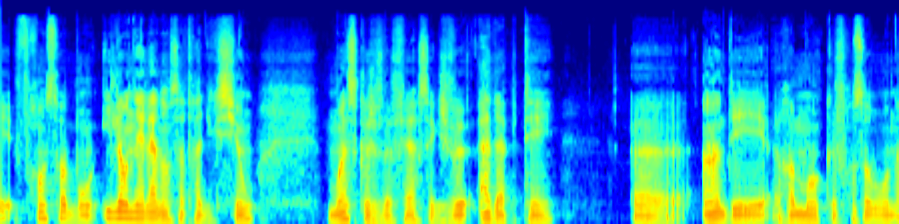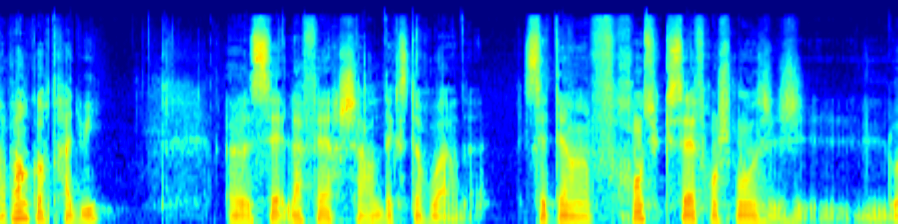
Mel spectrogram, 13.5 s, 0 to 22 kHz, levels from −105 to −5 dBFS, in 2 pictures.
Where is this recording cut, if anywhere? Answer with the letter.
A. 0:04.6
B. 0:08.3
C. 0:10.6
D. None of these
C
